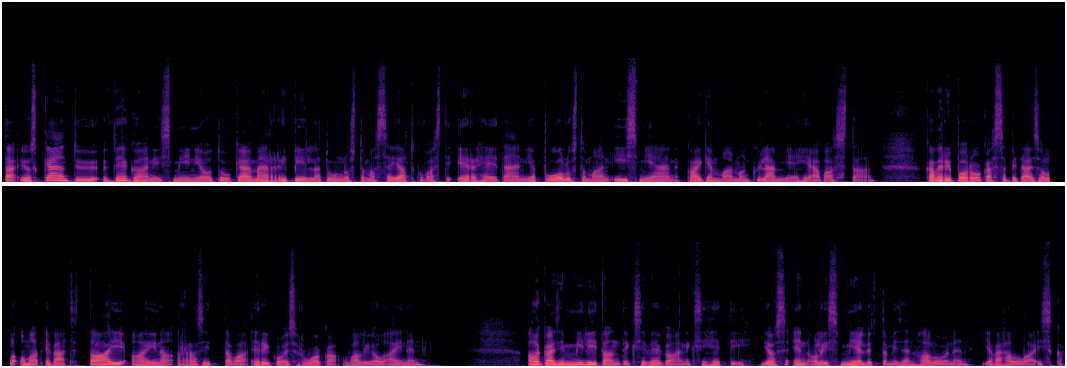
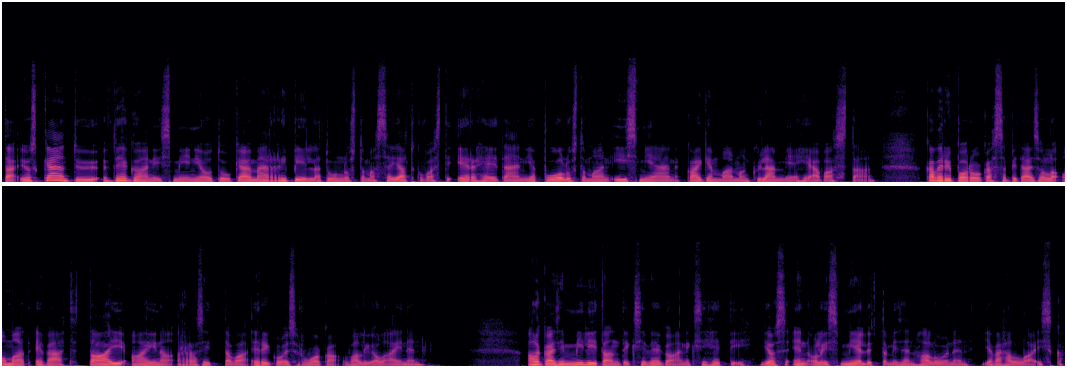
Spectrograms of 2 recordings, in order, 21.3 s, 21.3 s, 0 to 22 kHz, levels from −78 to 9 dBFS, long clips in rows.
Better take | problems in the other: second | audio freezing; at 10 s

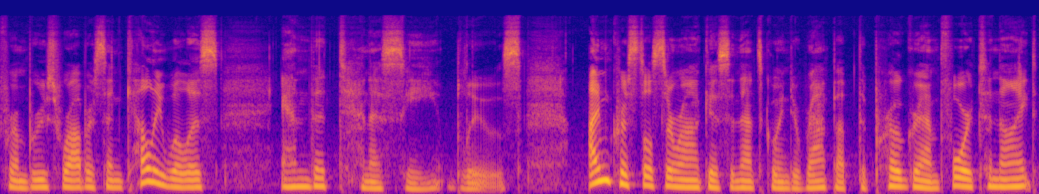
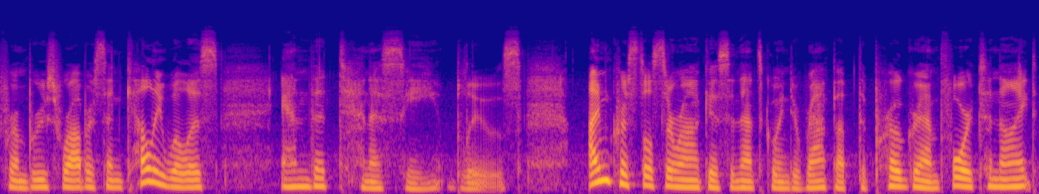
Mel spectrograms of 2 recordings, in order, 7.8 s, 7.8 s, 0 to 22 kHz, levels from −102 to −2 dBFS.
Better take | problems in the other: first | muffled; slightly; fading above 4.5 kHz

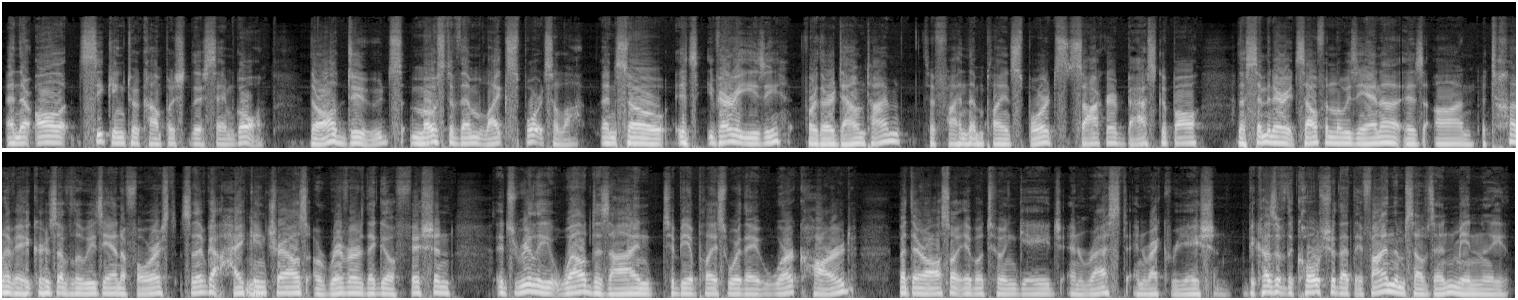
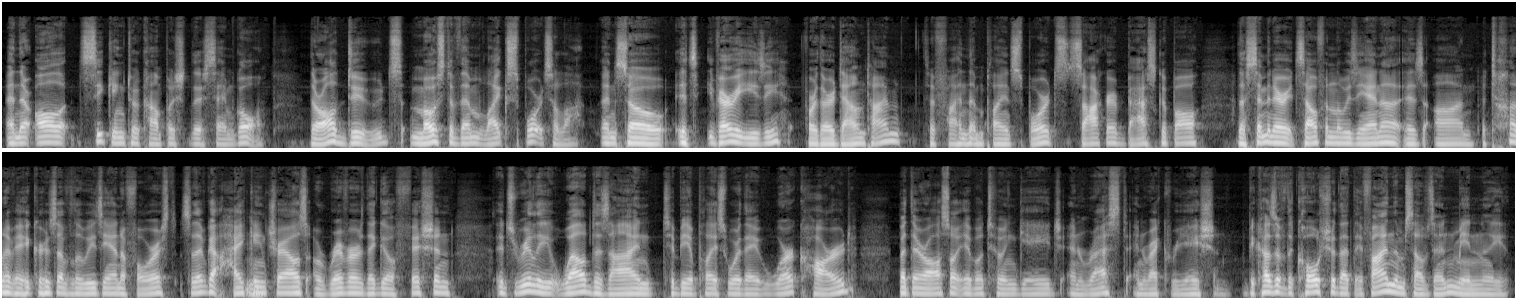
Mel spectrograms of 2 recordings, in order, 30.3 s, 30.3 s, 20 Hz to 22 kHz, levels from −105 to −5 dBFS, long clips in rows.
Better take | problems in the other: second | distortion; slight; 10 dB below the speech

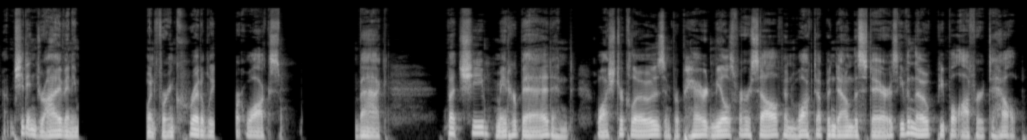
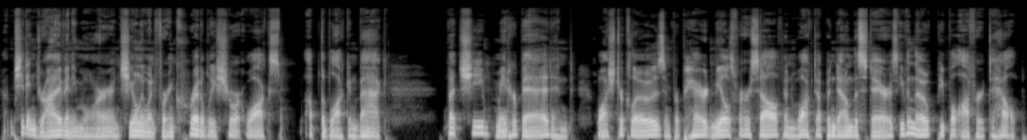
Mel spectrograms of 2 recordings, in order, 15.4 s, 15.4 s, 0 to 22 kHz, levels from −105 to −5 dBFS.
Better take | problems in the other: second | audio cutting out; at 1 s for 1 s, at 3 s and at 4.5 s for 1 s

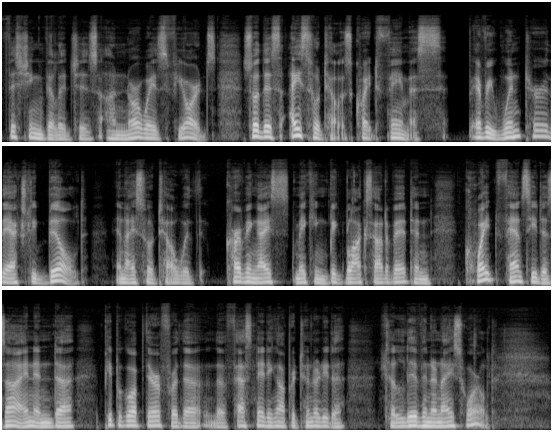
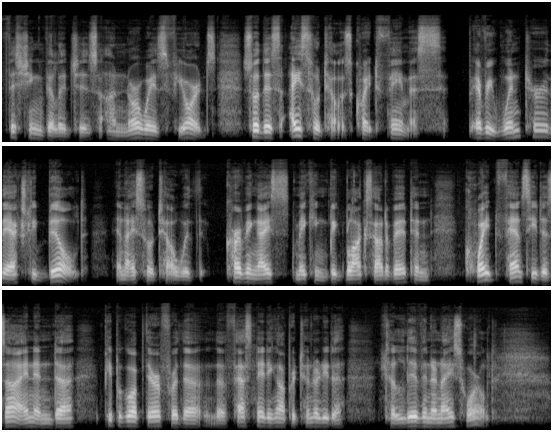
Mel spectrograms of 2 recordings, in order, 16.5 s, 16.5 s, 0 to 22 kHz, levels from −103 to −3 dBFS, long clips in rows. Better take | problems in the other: first | thin; very; fading below 350 Hz

